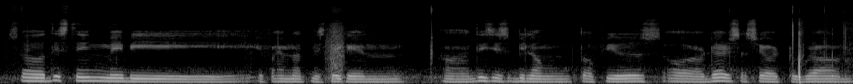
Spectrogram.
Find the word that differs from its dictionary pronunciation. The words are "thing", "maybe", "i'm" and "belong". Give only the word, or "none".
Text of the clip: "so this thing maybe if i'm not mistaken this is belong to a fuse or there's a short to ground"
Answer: thing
